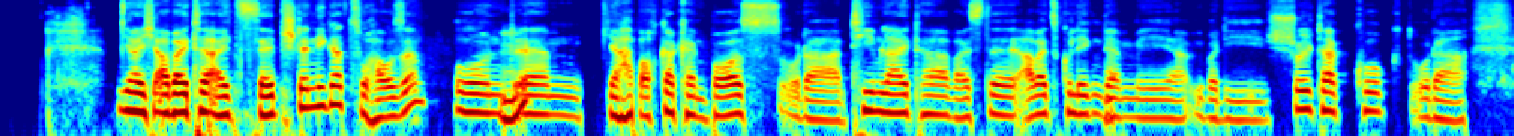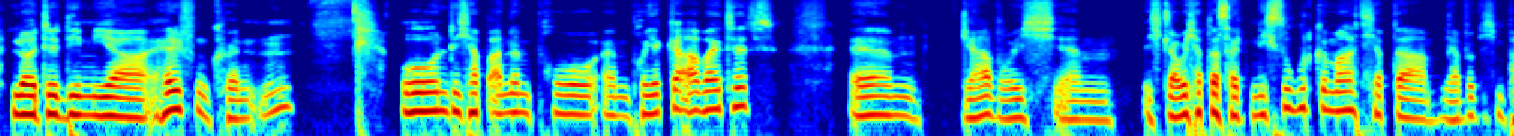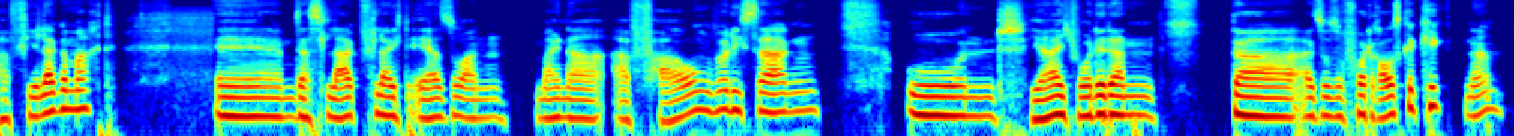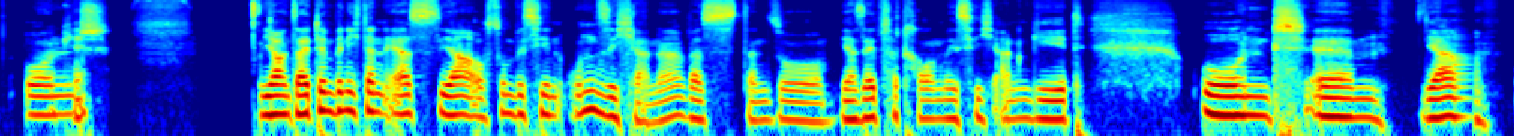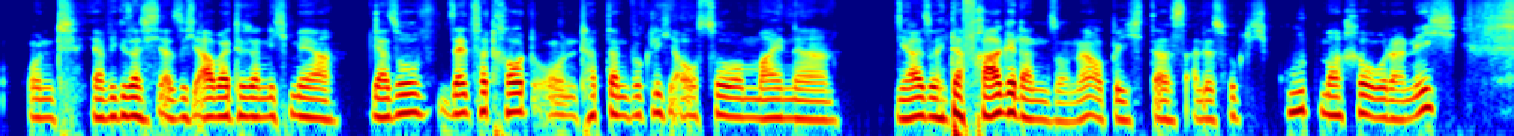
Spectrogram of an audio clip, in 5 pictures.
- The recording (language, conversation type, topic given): German, advice, Wie kann ich einen Fehler als Lernchance nutzen, ohne zu verzweifeln?
- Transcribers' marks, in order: none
